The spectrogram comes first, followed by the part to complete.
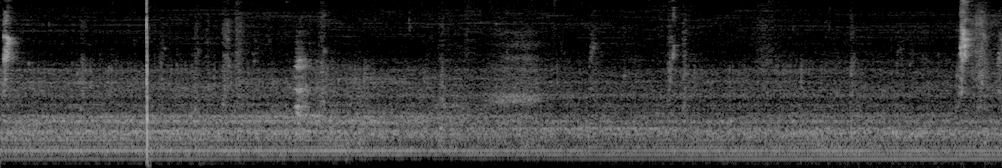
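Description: Steady low electrical hum of running aquarium equipment, with one sharp click about one and a half seconds in.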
